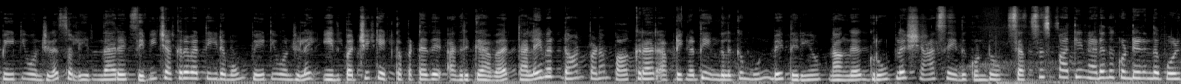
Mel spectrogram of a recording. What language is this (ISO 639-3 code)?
tur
